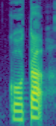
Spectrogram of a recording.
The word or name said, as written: koota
